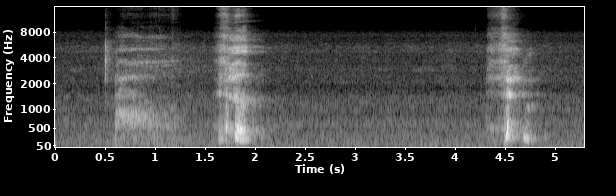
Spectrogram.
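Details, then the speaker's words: Hiccups in an adult, starting within seconds of eating very hot Dragon's Breath pepper sauce: three abrupt, sharp voiced gulps a couple of seconds apart, with a brief exhaled breath after the first. "This is the first sauce in a while it's giving me the hiccups."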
